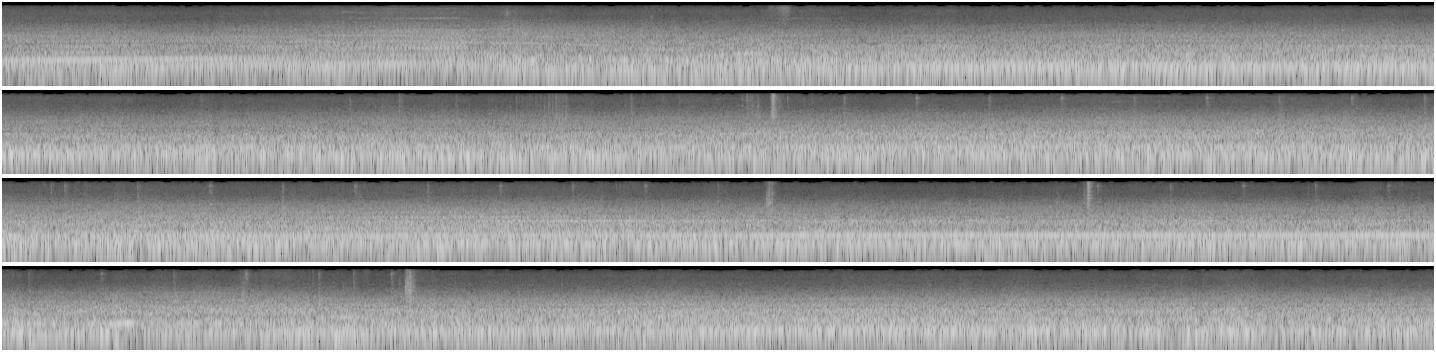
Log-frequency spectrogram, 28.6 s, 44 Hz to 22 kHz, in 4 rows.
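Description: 1998 Ford Mustang Cobra's 4.6-litre DOHC V8, heard from inside the cabin with tyre and road noise: the engine pulls up through the revs over the first couple of seconds and then holds a steady highway cruise, easing off about 21 seconds in.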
